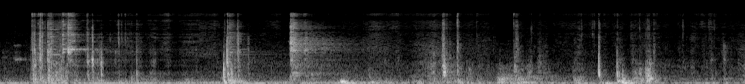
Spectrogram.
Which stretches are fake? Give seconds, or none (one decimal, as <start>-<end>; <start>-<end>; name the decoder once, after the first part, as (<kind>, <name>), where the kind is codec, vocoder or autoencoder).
0.7-2.0 (codec, SNAC)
